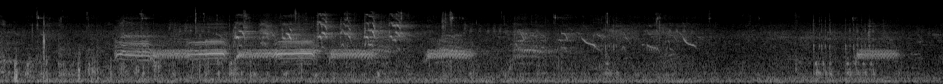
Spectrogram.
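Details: Golden jackals wail in a chorus of high, wavering cries over low city hum, in an urban park in Tel Aviv.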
